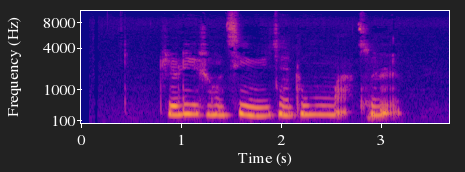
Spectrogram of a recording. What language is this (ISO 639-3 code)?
zho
